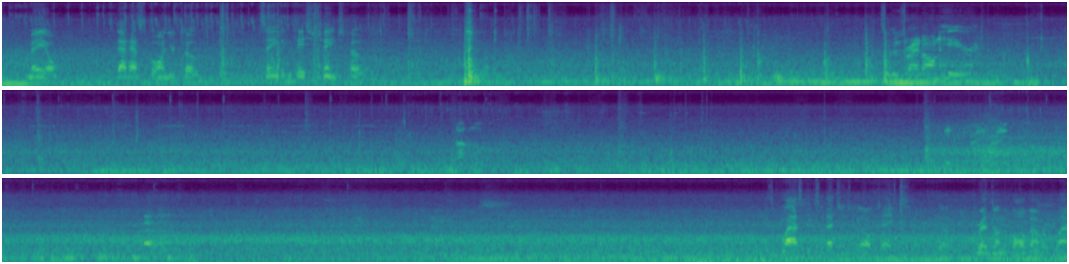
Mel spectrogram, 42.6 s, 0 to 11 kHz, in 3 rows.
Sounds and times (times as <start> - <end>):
Truck: 0.0 - 42.6.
